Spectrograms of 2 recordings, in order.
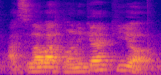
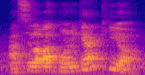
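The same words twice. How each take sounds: The two takes are said the same way.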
